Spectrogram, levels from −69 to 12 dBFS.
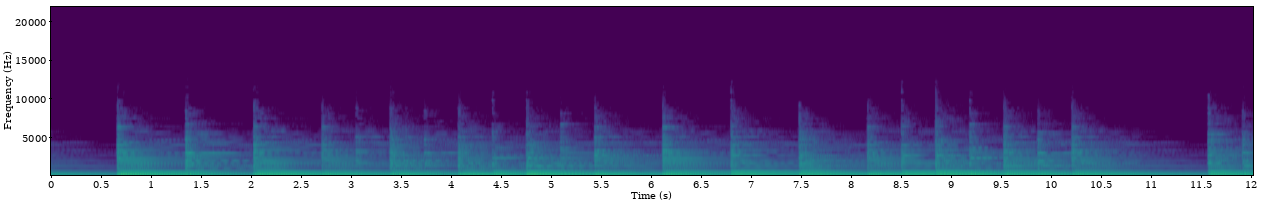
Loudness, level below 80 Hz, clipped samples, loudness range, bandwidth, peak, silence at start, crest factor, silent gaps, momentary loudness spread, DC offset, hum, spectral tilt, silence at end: -24 LUFS; -46 dBFS; under 0.1%; 1 LU; 11 kHz; -8 dBFS; 0 s; 16 dB; none; 5 LU; under 0.1%; none; -6 dB/octave; 0 s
